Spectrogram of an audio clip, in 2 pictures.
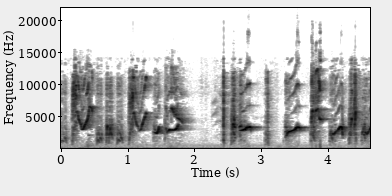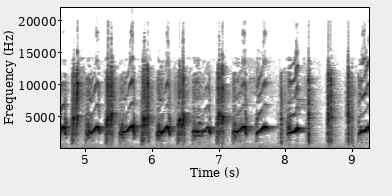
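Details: Lively white-eye singing intended to coax silent birds into song: sweeping high whistles, then a long run of quick, repeated downslurred chirps with sharp ticks between them, barely pausing.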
